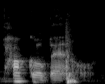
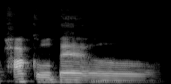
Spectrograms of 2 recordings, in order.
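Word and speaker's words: Pachelbel: canon in d by paco bell which rhymes with taco bell um a b c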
